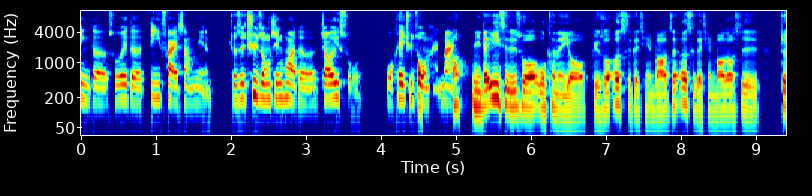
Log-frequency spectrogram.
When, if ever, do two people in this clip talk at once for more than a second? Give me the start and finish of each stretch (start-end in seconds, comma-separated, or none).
none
